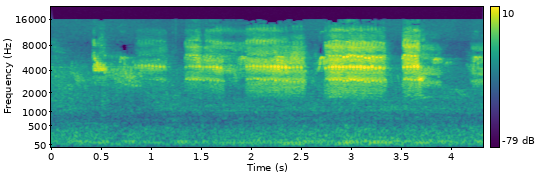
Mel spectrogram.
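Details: Starling young close to leaving the nest, giving loud rasping hisses in long bursts under a second each, with a faint whistled overtone, repeated around eighty times a minute.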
